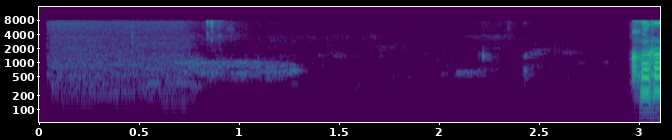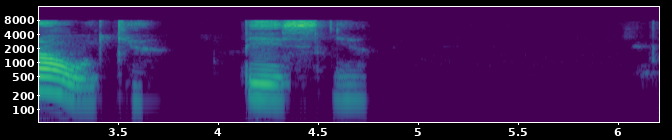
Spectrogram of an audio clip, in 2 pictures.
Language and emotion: Russian, neutral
